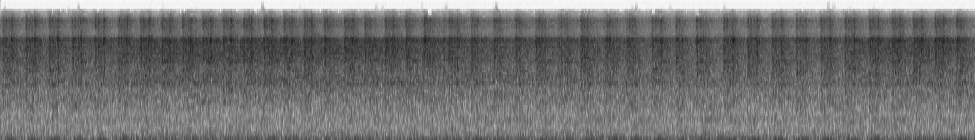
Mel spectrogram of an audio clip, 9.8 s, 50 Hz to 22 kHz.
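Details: 1914 Ford Model T, hand-cranked with one rear wheel jacked up, starts easily but runs with a loose, lumpy, skipping chuff, apparently on three cylinders. Ignition coils, spark plugs and compression are being checked; the cause is unconfirmed.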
